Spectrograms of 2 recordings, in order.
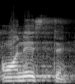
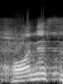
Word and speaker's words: honest: अगला वर्ड है HONEST, इसे क्या पढ़ेंगे, ऑनेस्ट। क्या पढ़ेंगे प्यारे मित्रों, इसे पढ़ेंगे ऑनेस्ट। HONEST, यहाँ पर H साइलेंट है, इसे हॉनेस्ट नहीं पढ़ा जाएगा, ऑनेस्ट पढ़ा जाएगा।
